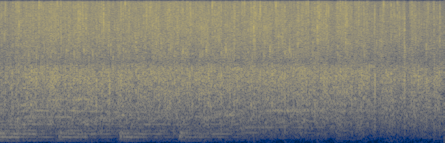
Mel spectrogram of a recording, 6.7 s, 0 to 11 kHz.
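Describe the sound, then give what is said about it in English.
Loud, sustained applause from the studio audience of the show The 99p Challenge, a dense steady wash of many hands clapping with a few faint tonal notes underneath early on, continuing evenly throughout. “Ah, I love the smell of clapping in the evening.”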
